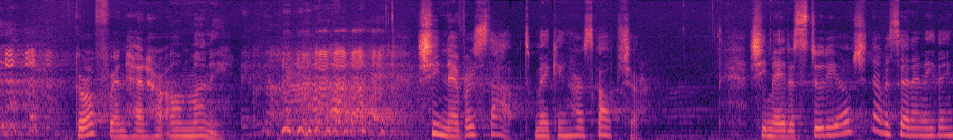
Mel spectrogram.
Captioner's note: crowd laughs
